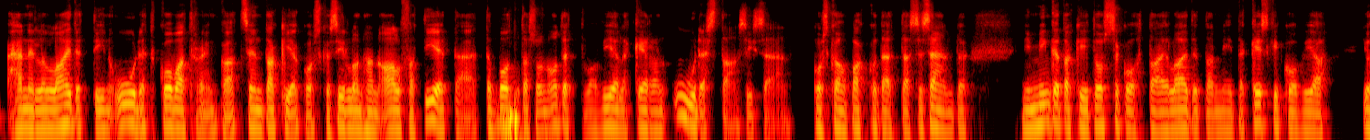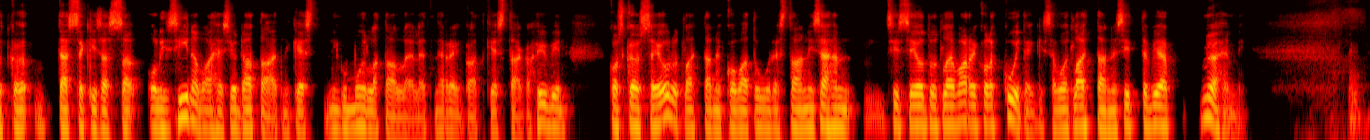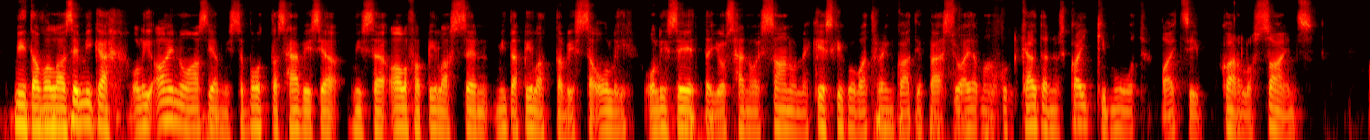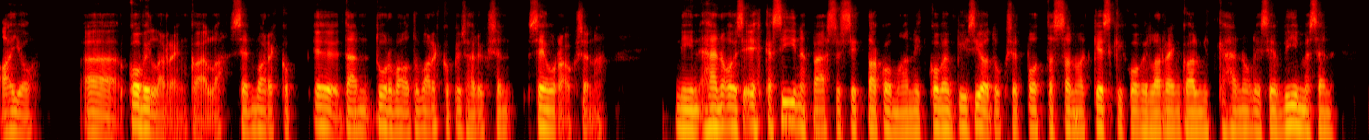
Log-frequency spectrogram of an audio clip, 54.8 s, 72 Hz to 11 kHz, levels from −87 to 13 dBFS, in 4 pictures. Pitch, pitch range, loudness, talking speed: 110 Hz, 100-115 Hz, -29 LUFS, 160 wpm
